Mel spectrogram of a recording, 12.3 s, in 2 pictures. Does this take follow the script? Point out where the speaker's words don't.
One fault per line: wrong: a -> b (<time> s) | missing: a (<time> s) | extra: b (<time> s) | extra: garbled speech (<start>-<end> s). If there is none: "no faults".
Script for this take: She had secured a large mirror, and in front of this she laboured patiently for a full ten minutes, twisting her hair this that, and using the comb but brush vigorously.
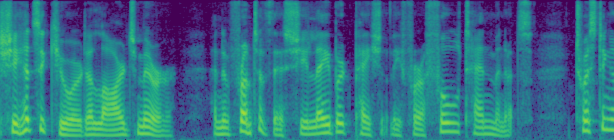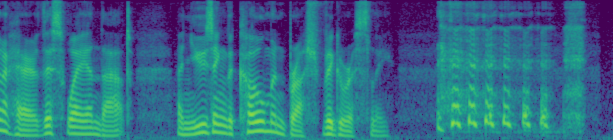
extra: way and (6.8 s)
wrong: but -> and (8.9 s)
